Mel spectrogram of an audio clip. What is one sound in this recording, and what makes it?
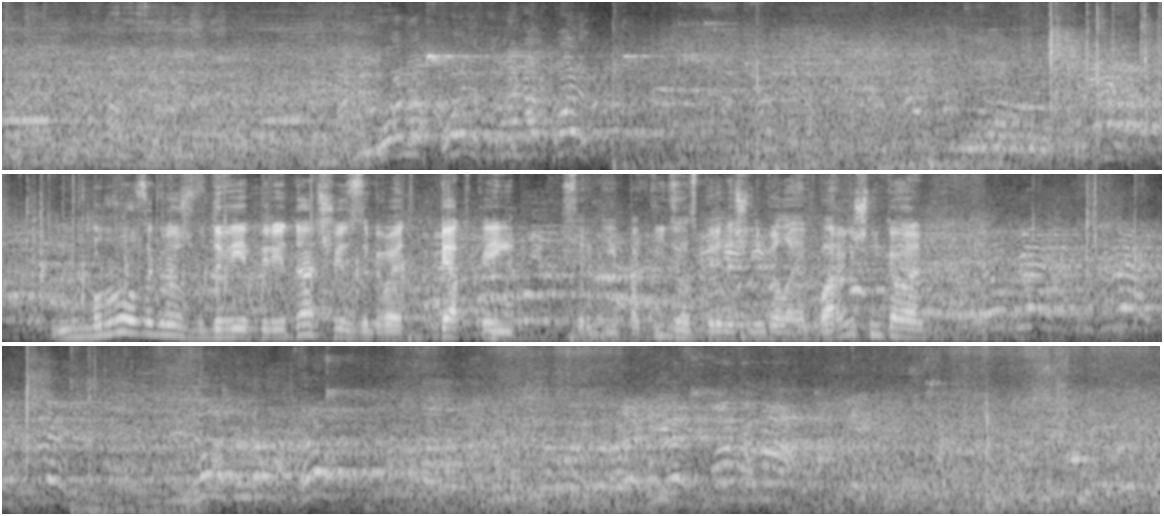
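A ball thuds as players kick it in a large echoing hall.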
